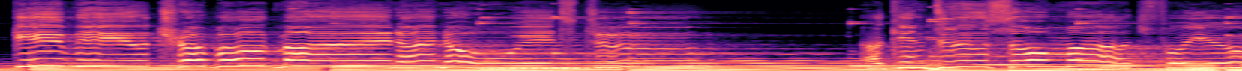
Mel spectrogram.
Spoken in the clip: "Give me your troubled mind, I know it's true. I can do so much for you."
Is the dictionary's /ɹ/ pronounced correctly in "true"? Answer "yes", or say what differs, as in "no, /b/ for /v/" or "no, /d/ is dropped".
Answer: no, /ɹ/ is dropped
